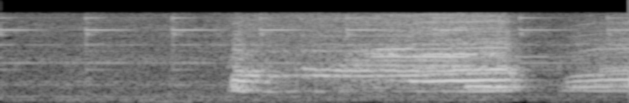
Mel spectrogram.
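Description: A steam train's whistle sounds loud, a sustained shrill tone held for over a second, with steady hissing steam surrounding it before and after; no one speaks.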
